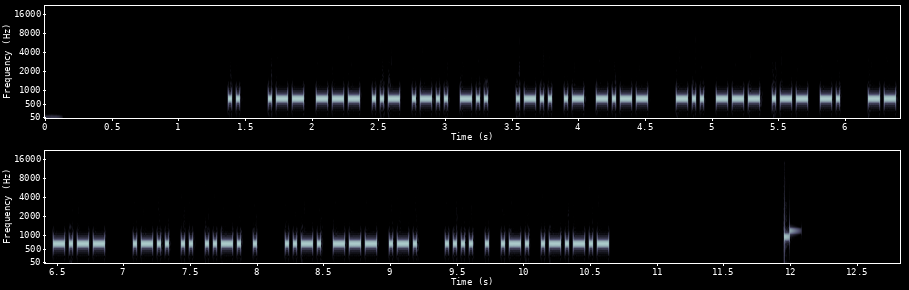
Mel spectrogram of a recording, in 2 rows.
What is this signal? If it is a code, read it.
Morse code, heard as a keyed tone, about 40 wpm, 700 Hz. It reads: I WOULD LAY DOWN MY LIFE FOR HER.
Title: Sentences from Top 1000 Words - Review Part 2 - 40wpm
